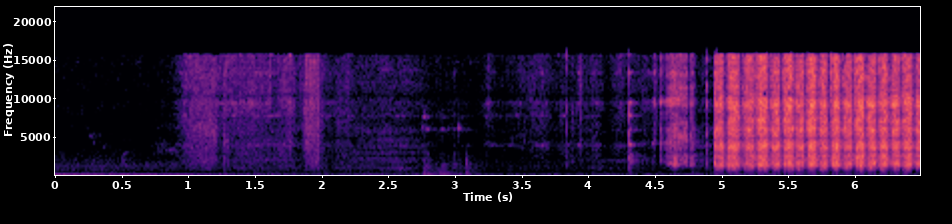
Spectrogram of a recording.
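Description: A stone edge scrapes with a rough, rhythmic grinding.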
